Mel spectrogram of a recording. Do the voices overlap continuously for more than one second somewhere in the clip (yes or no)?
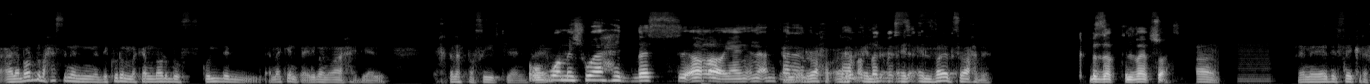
no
